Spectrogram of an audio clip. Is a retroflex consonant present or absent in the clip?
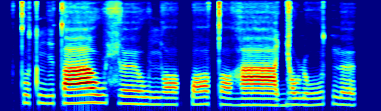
present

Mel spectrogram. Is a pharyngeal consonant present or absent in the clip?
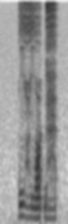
absent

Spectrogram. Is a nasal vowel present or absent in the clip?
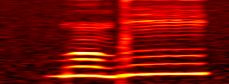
present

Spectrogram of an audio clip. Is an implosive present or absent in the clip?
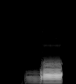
absent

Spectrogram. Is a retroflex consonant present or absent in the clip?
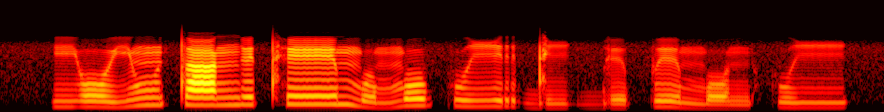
absent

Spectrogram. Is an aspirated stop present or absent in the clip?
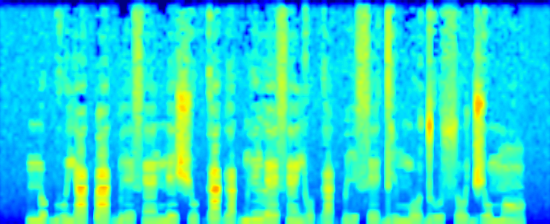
absent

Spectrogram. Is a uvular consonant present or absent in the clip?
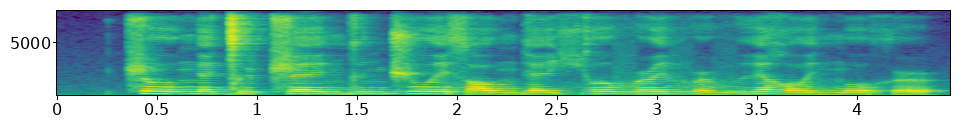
present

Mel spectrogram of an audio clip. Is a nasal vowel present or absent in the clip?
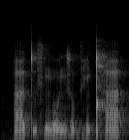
present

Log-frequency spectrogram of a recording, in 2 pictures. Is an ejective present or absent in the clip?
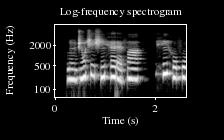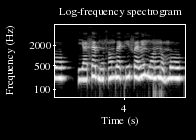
absent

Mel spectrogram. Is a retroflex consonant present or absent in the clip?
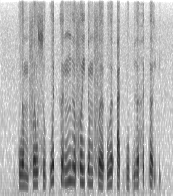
absent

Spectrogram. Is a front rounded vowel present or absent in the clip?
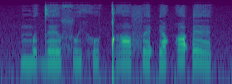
absent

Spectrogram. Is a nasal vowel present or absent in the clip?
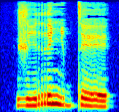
absent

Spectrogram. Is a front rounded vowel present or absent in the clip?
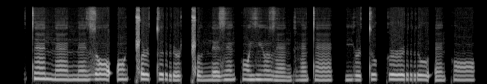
absent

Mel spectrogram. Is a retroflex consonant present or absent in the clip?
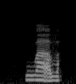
absent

